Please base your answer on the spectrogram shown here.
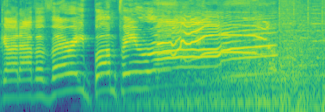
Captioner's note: screams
